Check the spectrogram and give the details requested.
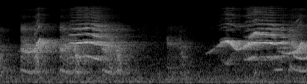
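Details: Talking parrots chattering in raspy, speech-like phrases, a long warbling run in the first second, a pause, then a bright rising squawk with buzzy harmonics.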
